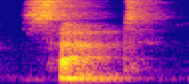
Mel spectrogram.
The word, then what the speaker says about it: sat: Sat. Esse som é diferente de S-E-T. Aqui é como had, sat, e não set.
